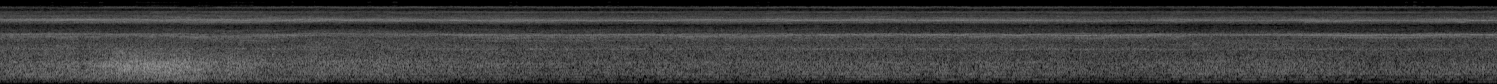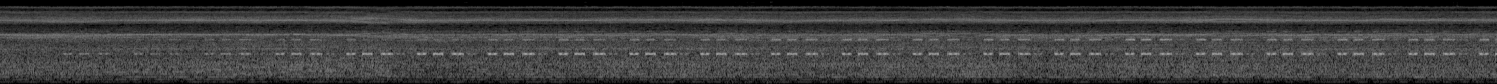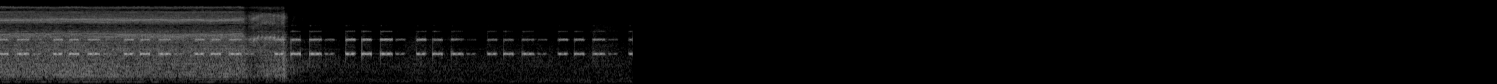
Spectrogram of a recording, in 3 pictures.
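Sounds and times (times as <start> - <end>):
drone rotors whirring: 0.0 - 35.4
rapid repeated beeping: 15.6 - 36.3.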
